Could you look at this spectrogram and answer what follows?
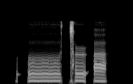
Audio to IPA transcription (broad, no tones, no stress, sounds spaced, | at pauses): ʔ ɤː ǀ ə˞ ʔ a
